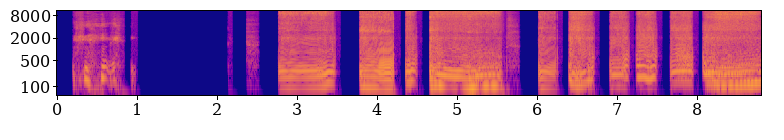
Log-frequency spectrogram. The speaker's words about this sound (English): That's the fart.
